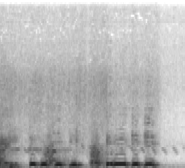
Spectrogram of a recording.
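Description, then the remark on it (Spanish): A white dog lets out a quick string of short, yowling half-barks, its pitched vocalizations rising and falling almost like speech, then trailing off into quiet. “Y este perro hasta que habla, jodido. ¿Mm? Habla. Sí. a duras penas medio ladra.”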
